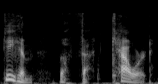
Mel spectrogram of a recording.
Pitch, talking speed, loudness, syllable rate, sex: 120 Hz, 150 wpm, -25 LUFS, 6.4 syllables/s, male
